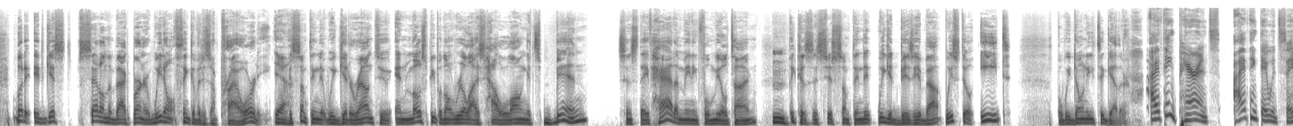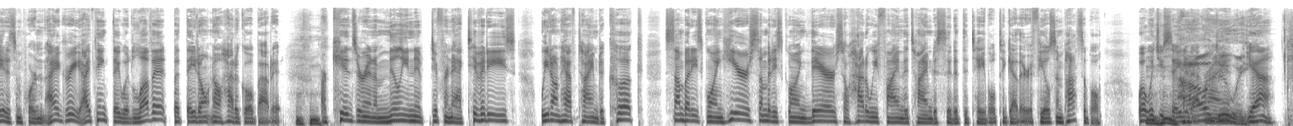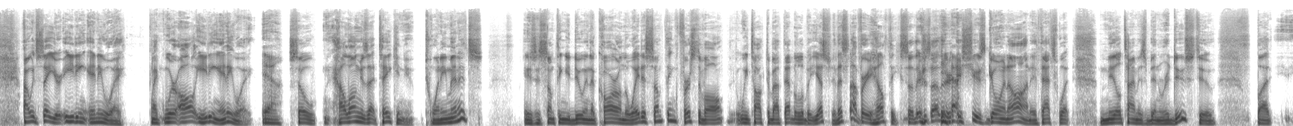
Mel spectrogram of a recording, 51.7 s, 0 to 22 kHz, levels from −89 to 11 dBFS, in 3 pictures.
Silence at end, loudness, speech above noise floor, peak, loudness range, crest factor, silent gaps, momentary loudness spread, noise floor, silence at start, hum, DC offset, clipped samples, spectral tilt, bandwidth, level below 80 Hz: 0 s; -21 LUFS; 36 dB; -2 dBFS; 3 LU; 18 dB; none; 6 LU; -56 dBFS; 0 s; none; under 0.1%; under 0.1%; -5 dB/octave; 17 kHz; -42 dBFS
